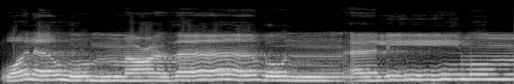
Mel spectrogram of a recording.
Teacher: अज़ाबुन, अलिफ मद्दा 1 सेकंड ज़ाल को खींचना है और ज़ाल को नरमी से अदा करना है। तनवीन के बाद हमज़ा आ रहा है, हुरूफ़ हल्क़े में से इज़हार करेंगे, जल्दी पढ़ेंगे।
